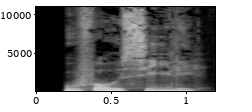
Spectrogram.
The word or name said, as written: uforudsigelig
